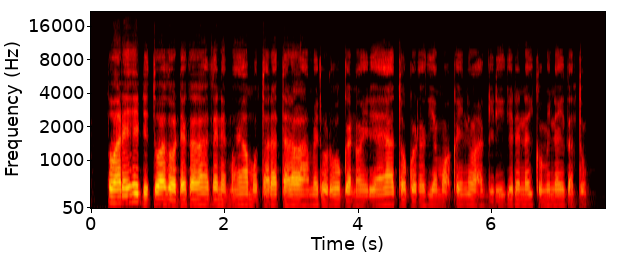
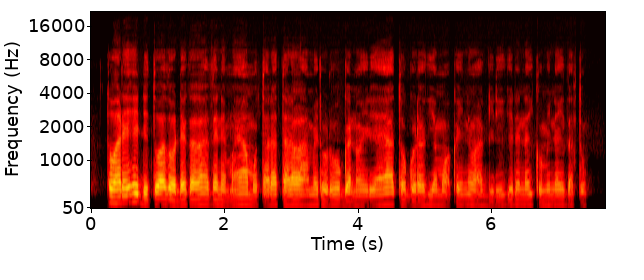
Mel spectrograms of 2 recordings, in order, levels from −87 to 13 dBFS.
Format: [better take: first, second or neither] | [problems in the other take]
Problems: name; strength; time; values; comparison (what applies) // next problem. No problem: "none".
second | noise reduction (neural mask model DeepFilterNet 3)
